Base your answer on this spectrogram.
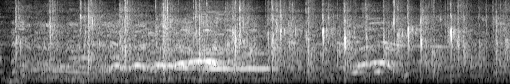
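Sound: audience clapping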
